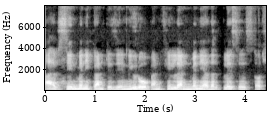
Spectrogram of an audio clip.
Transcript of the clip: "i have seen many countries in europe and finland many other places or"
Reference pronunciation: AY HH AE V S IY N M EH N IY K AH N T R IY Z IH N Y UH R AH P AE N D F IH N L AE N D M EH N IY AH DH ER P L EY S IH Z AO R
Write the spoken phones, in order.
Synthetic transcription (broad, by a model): AY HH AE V S IY N M EH N IY K AH N T R IY Z IH N Y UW R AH P AE N D F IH N L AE N D M EH N IY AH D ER P L EY S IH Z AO R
